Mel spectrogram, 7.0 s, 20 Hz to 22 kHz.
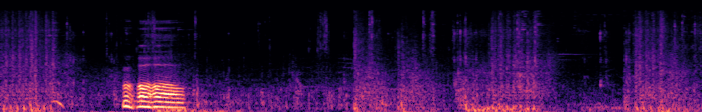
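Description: Gunfire in the World War I shooter Battlefield 1, several rapid bursts and scattered shots amid chaotic in-game noise, with a horse whinny near the start and a player's voice reacting briefly.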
